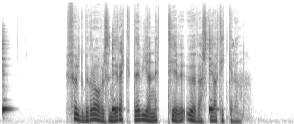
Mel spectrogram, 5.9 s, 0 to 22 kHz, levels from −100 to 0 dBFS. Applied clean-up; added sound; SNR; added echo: neural mask model RNNoise.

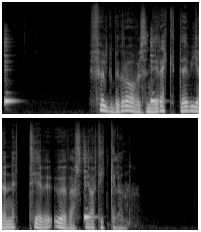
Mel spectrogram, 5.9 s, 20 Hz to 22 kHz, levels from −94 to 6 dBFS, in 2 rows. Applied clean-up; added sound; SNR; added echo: none; Cowbell; 4 dB; none.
